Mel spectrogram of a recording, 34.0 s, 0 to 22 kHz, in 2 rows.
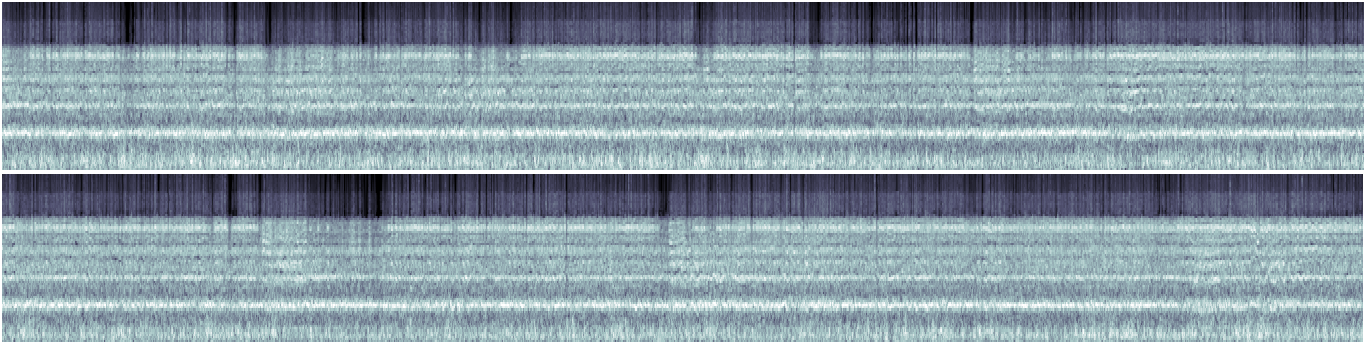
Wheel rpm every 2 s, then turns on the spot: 230, 230, 230, 220, 230, 230, 230, 230, 230, 230, 230, 230, 230, 230, 230, 230, 230.
none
